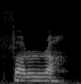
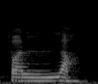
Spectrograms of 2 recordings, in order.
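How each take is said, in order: First: The syllable is said with an R sound. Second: The syllable is said with an L sound. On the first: The speaker calls it wrong. "So not refracted, not fara" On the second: The speaker calls it right. "but fala; I want an L sound"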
